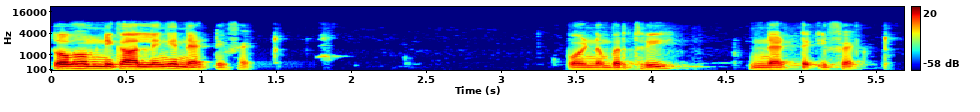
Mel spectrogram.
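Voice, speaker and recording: Male accountancy tutor, middle pitch, patient step-by-step lecture that slows for dictation. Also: steady tone, clear, resonant tone. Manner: explains step by step, mixing Hindi and English, dictates English lines slowly; talks to students as beta, with joking asides. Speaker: accountancy teacher. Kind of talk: classroom lecture.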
